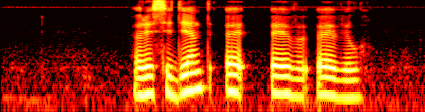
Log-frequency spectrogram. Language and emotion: Russian, neutral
